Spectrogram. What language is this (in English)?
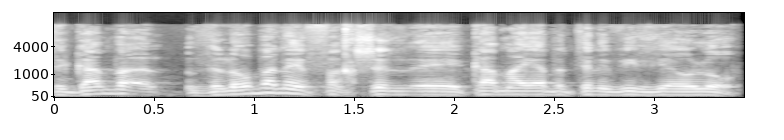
Hebrew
